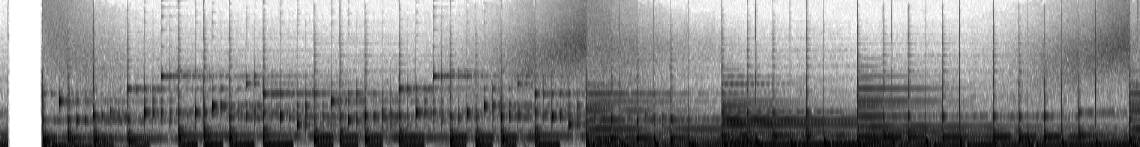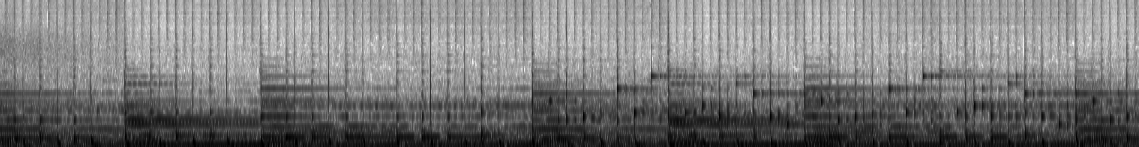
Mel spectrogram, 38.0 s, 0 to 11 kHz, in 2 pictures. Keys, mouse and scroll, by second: 6.9 click, 11.4-13.2 typing, 14.8-17.5 typing, 18.7-23.6 typing, 28.8-30.7 typing, 31.8-34.6 typing.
